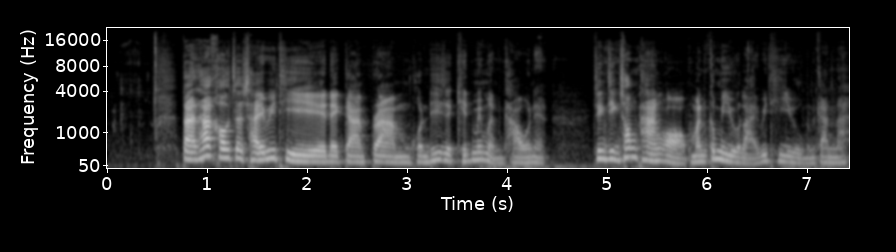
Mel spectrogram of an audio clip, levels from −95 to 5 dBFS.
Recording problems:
none

